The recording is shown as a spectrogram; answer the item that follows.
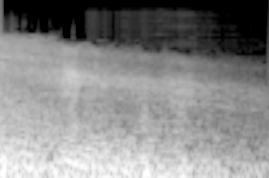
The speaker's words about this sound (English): Sounds like some sort of an explosive either detonated, going off. And I thought I saw a fire in one of those windows as we panned over to the right. There's obviously gunfire explosions going off at this time.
